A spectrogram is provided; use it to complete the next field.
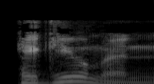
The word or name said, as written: hegumen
